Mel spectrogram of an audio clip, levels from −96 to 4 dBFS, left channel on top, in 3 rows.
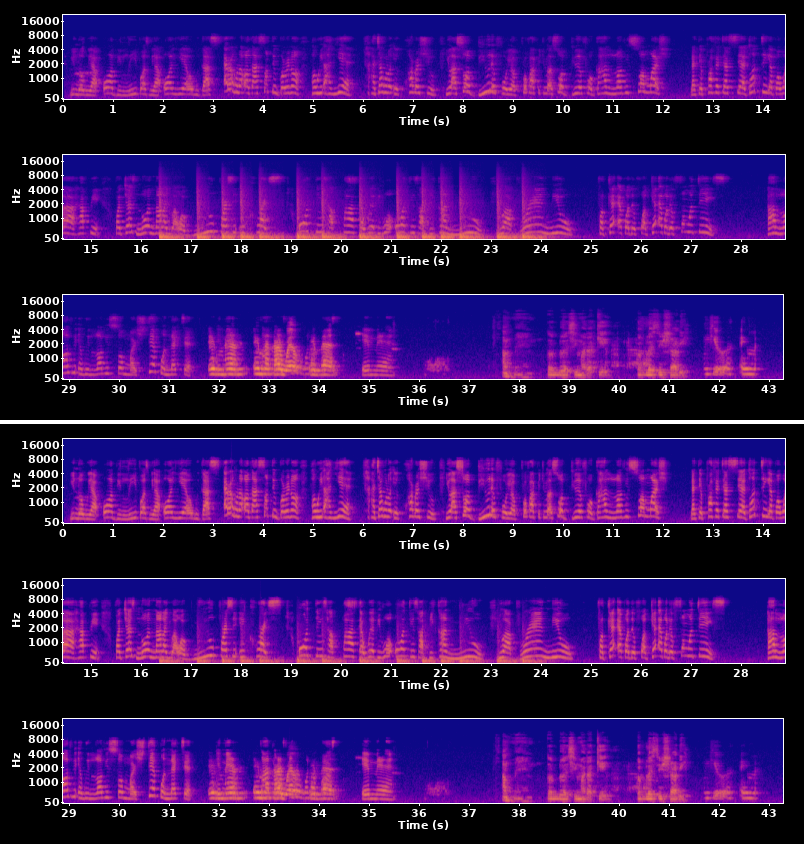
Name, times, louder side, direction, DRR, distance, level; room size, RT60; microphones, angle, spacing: voice 1, 0.1-5.8 6.0-12.1 12.5-18.8 19.1-24.6 25.1-27.6 28.5-31.4 31.9-32.3 32.7-34.3 34.8-35.5, right 5 dB, 75° right, 0.5 m, -38 dB
sound 1, 16.4-24.4, left 6 dB, 80° left, 0.3 m, -35 dB
voice 2, 31.8-34.3 34.7-34.8 36.2-36.4 40.2-40.6 41.7-42.7, left 4 dB, 65° left, 0.8 m, -32 dB
voice 3, 37.6-38.3 38.5-39.8 40.3-41.3, right 1 dB, 45° right, 1.8 m, -37 dB
12.5 x 4.5 x 3.2 m
head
